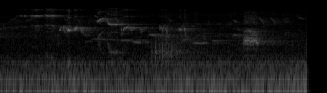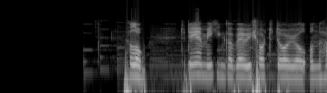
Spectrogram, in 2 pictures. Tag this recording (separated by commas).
Speech, outside, rural or natural, bird song, Music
